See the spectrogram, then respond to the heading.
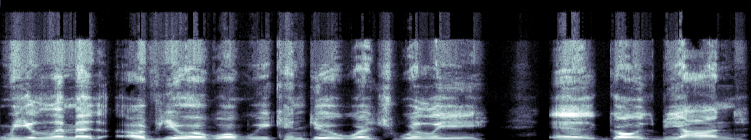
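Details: Man with a speech impediment present since birth, along with lifelong coordination issues; speech impediment.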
